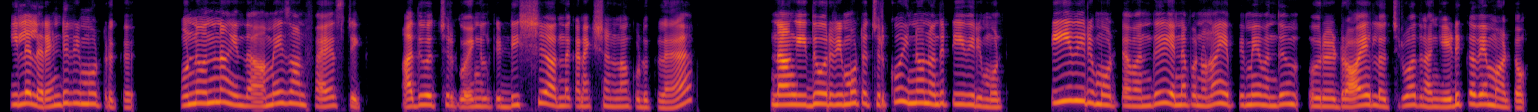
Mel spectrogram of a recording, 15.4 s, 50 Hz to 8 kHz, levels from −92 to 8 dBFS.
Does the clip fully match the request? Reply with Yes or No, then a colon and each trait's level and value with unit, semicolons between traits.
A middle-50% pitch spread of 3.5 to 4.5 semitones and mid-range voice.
No: average, 4.2 semitones; high, 245 Hz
